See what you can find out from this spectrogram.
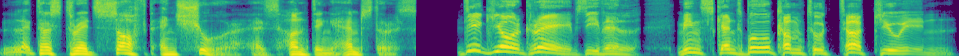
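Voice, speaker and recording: A boisterous, simple-minded video game ranger with a hero's earnest heart. He declaims theatrically at a slow, weighty pace, and his pitch leaps and plunges dramatically. The male voice is captured very dry and close, with no room around it. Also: wildly swooping pitch, creaky, fairly bright tone, husky, dry recording, full character voice. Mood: battle-roaring. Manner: grandiose third-person declamation, earnest and theatrical. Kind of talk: video game character voice lines.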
